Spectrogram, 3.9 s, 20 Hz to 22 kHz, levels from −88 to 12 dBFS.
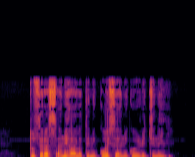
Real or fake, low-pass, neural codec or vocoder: real; 10.8 kHz; none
